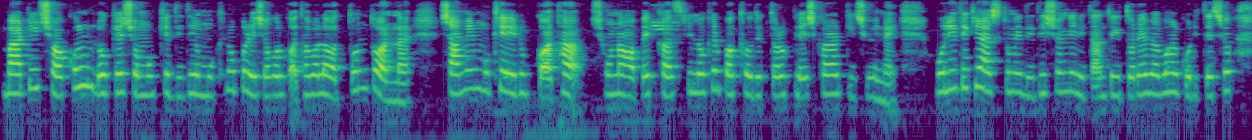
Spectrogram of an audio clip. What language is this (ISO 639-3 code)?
ben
